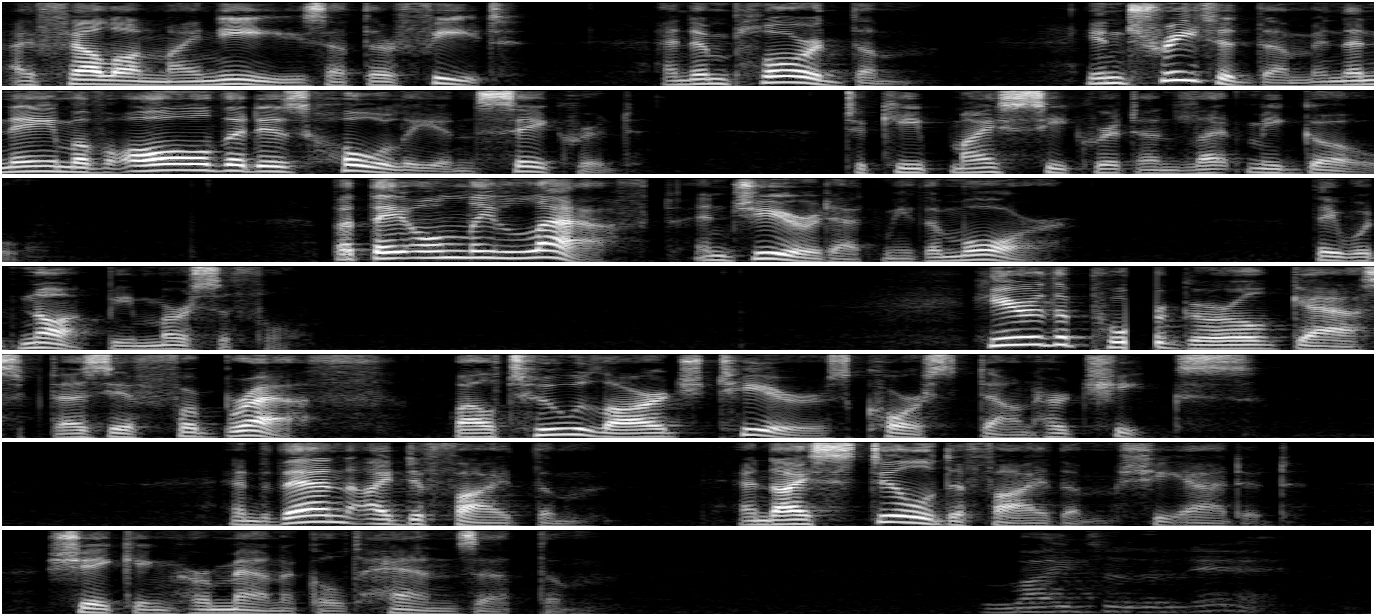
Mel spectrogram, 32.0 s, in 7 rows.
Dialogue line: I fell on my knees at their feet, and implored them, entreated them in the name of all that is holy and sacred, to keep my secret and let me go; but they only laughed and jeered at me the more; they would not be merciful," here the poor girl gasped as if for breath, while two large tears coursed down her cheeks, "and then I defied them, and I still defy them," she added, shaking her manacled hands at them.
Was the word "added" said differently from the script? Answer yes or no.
no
